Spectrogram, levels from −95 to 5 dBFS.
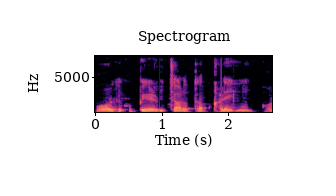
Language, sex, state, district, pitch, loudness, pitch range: Hindi, male, Uttar Pradesh, Jyotiba Phule Nagar, 125 Hz, -19 LUFS, 120-130 Hz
